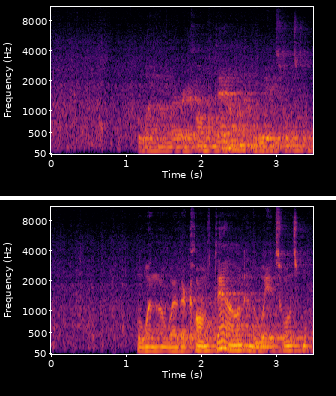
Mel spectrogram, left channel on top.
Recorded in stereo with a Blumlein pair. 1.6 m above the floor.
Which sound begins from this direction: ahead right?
A man speaking, at 1.1 s.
